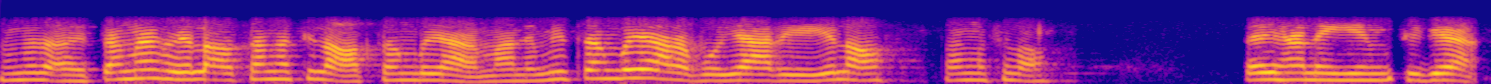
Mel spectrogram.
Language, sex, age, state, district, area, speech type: Manipuri, female, 30-45, Manipur, Imphal West, urban, conversation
